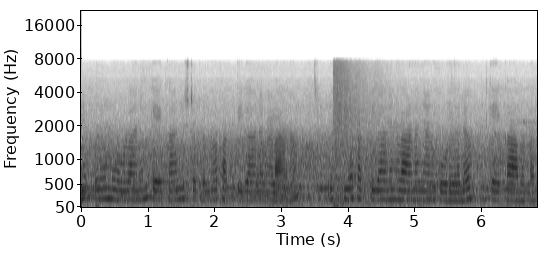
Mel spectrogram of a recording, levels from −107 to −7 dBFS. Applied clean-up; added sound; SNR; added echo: none; Gunshot, gunfire; 14 dB; none.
